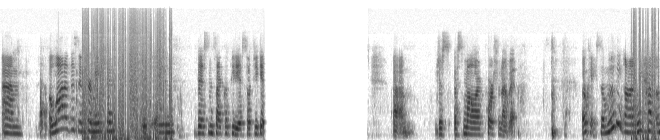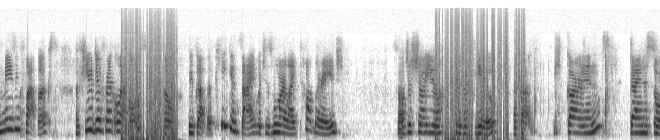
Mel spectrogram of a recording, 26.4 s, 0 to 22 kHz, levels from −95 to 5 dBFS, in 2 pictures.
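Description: From 1.64 to 3.44 s a loose connector crackle breaks in: an irregular burst of scratching as a worn or dirty contact makes and breaks, chopping the signal. The waveform shows ragged gaps and spiky transients, and the spectrogram shows scattered broadband vertical streaks. The same crackle returns at 12.62–13.17 s, 15.63–16.74 s and 21.90–23.70 s, each time as a similar cluster of clicks and chopped fragments.

Between 5.27 and 7.36 s the sound stops and about 2.1 s of audio is lost, most of it heard as silence. It then resumes further on with nothing of the missing stretch, which points to a likely long network dropout. The waveform goes flat across the gap, and the spectrogram shows a blank band before the content resumes abruptly.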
